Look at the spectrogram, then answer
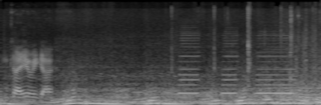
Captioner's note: revs Engine; Moog honking horn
